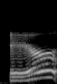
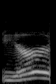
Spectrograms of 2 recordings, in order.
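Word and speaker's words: Eir: The colorway I have here is colorway number 3, which is air or ear. It's spelled E-I-R.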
